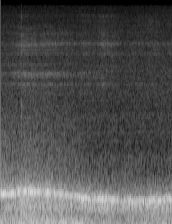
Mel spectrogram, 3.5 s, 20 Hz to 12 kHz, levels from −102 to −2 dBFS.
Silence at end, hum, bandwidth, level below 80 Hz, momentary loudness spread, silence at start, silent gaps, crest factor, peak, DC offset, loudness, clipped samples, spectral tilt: 0 s; none; 9.2 kHz; -36 dBFS; 5 LU; 0 s; none; 14 dB; -12 dBFS; under 0.1%; -26 LUFS; under 0.1%; -8.5 dB/octave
